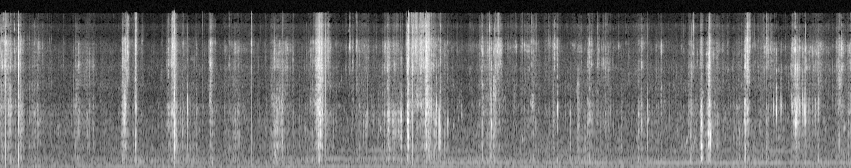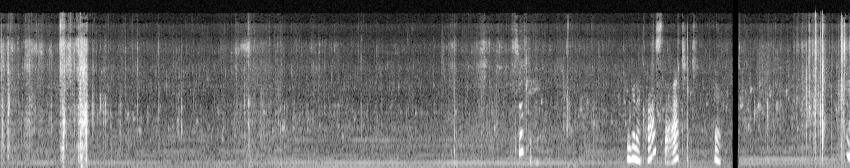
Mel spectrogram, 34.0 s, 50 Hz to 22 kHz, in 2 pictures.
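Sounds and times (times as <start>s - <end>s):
footsteps crunching on gravel: 0.0s - 9.0s.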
